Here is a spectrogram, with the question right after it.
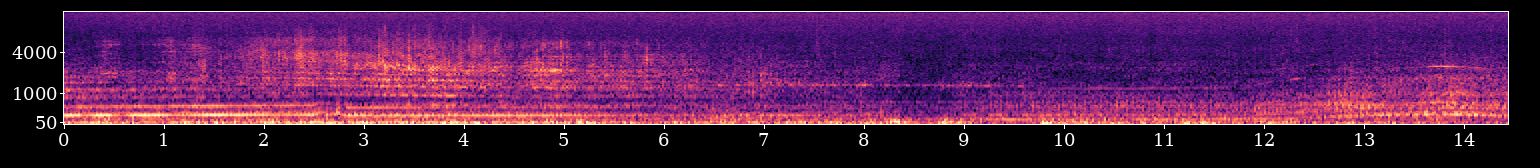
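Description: Honda CBR 1000RR motorcycle on a half-mile drag run at an airstrip, its engine a loud, sustained rising whine that holds steady and then swells again near the end, with no speech over it.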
